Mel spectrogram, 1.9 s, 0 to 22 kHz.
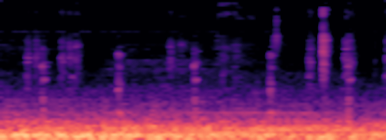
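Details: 2013 Ford Taurus on a lift, wheel spun off the ground, low steady buzzing rumble; front howl remained partly after left front hub replacement, howl then traced to the rear: worn wheel hub bearing buzz.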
